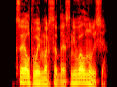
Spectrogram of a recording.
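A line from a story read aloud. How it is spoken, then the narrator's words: Grumbling. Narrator (Russian): проворчал Андрей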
